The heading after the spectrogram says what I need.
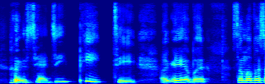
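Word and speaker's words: ChatGPT: I know a lot of us are using Chat GPT, and some of us can't say it right. Someone say Chat GBT, Chat GPT again, but some of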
